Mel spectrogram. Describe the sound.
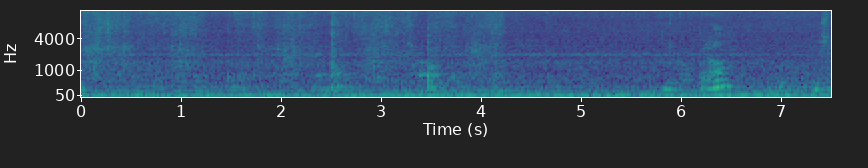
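Soup that is just starting to boil being stirred in a pot on a gas stove, with a few spoon scrapes and swishes over a steady simmering hiss, and a faint voice murmuring briefly near the end.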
